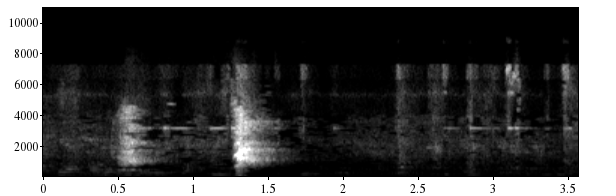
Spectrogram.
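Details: Samoyed named Evelyn standing up to another dog, Pearl: one short soft vocal burst followed by a single loud sharp bark, then quiet clicks and light rustling indoors.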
